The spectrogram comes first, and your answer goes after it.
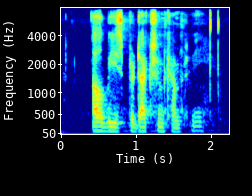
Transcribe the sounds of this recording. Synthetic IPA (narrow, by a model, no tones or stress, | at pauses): ʔɛlˠbizpʰɹ̥ɔdakʃə̃nkʰʌ̃mpʰəni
